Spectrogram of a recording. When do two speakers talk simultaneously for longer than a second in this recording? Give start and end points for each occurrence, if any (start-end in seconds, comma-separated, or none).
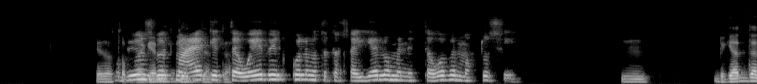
1.1-2.4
